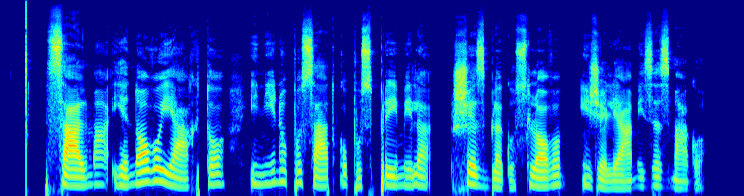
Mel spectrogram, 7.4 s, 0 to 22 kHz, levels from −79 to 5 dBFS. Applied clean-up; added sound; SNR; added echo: none; none; none; none.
